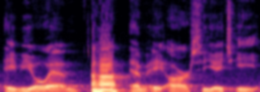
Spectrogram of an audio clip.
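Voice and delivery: slow, deliberate letter-by-letter spelling. Shown as a demonstration. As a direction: spell each letter slowly and clearly. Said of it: "can you spell it for me".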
